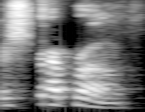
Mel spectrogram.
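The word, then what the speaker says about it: Restrepo: Restrao. Yep. Restrao. Yeah, that's how you pronounce it.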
